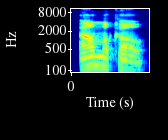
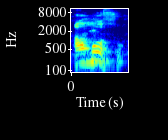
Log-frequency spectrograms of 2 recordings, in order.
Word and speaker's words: almoço: Almaco. Okay, let's pronounce it again. Okay. Especially this one here, this letter here, with the sound of Ch. Ch. S. yes, almoço. Almoso. Almoço.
